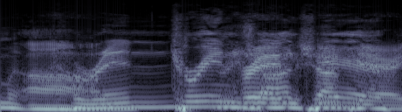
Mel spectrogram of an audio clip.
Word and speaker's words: Karine Jean-Pierre: Karine Jean-Pierre.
